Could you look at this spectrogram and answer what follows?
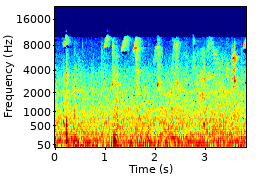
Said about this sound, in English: This is the squirrel monkeys.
